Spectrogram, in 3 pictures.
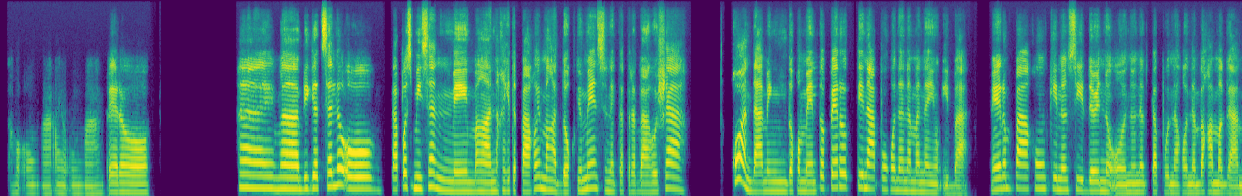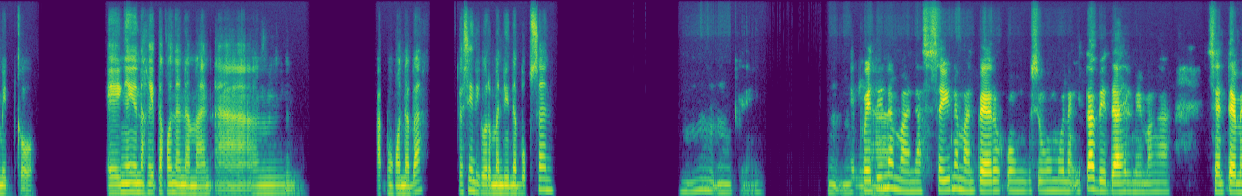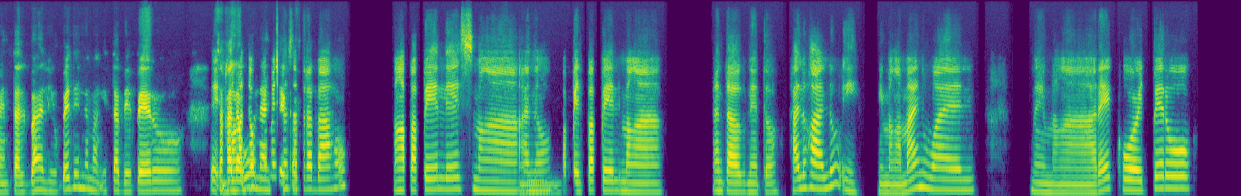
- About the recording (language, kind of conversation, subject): Filipino, advice, Paano ko mababawasan nang may saysay ang sobrang dami ng gamit ko?
- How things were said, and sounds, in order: none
